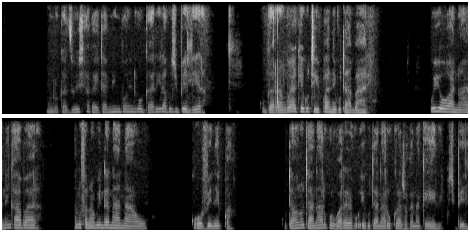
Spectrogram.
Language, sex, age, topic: Ndau, female, 36-49, health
